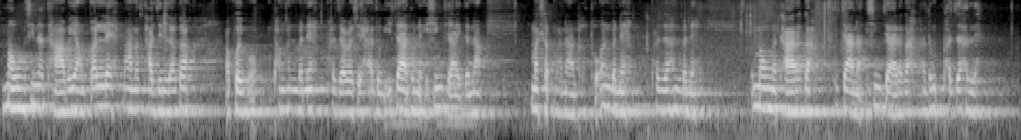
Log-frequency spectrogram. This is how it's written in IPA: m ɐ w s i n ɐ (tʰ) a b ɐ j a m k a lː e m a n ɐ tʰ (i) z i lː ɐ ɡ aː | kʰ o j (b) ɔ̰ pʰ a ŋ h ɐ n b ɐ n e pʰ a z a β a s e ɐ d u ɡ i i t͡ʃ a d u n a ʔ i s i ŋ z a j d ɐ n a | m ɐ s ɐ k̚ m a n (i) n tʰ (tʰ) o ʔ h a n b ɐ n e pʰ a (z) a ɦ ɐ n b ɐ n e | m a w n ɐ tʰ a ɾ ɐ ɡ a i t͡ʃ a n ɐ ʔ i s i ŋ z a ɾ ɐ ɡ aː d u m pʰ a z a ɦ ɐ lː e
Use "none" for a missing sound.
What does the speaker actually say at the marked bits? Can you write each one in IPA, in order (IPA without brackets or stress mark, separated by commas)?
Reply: tʰ, a, b, a, tʰ, z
